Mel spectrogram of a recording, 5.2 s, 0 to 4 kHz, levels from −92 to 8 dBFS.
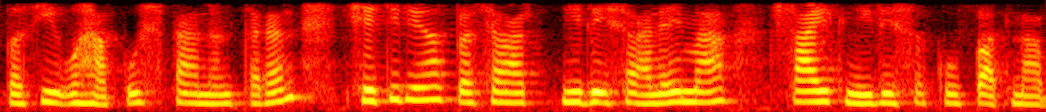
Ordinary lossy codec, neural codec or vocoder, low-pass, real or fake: none; codec, 16 kHz, 0.8 kbps, ZipCodec; 3.6 kHz; fake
